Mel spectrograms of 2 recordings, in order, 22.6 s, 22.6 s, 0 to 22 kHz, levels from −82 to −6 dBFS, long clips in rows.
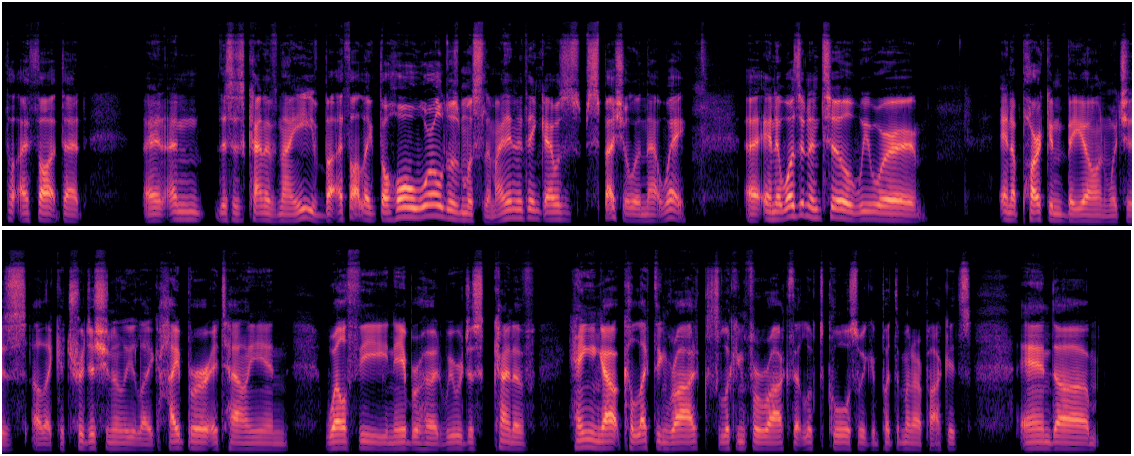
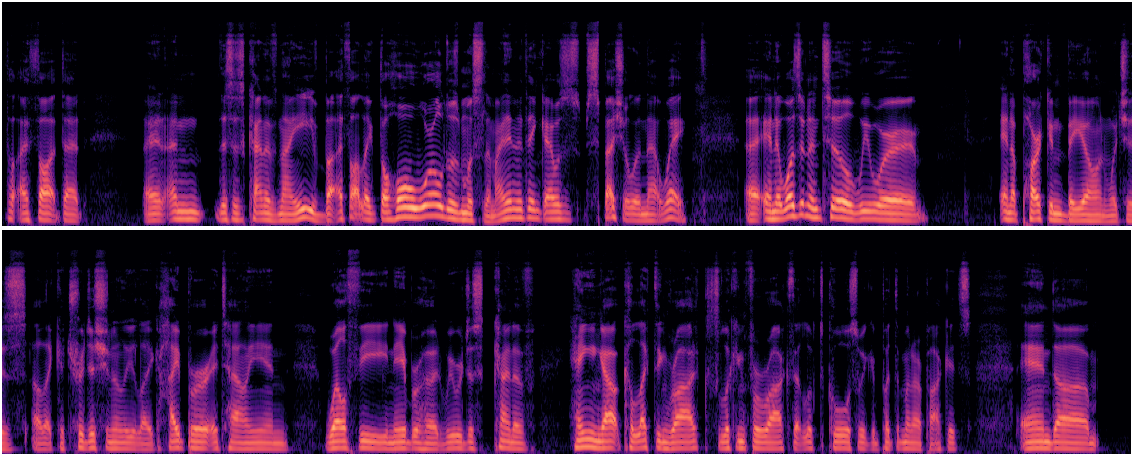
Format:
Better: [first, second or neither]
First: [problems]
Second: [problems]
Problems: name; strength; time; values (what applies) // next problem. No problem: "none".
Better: second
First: thin; very; fading below 550 Hz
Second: none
